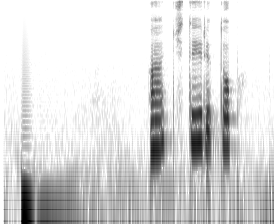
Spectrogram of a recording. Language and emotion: Russian, neutral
